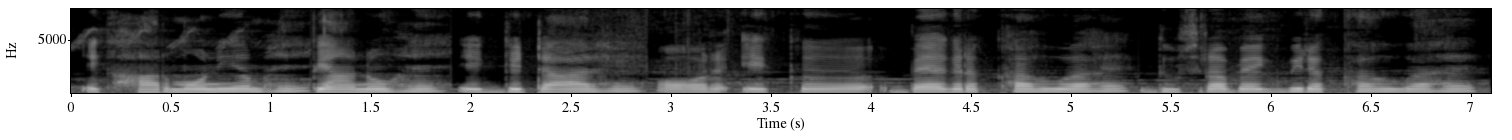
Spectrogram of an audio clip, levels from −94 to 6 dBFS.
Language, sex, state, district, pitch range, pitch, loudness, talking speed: Hindi, female, Maharashtra, Solapur, 215-235 Hz, 225 Hz, -29 LUFS, 170 wpm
